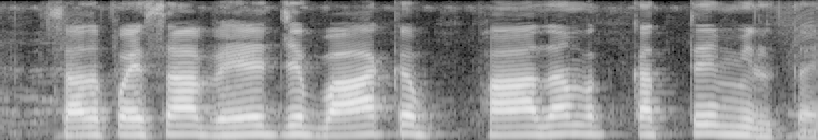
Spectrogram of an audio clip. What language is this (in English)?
Maithili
